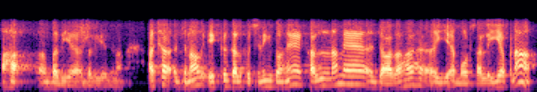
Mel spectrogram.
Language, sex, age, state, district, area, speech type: Dogri, male, 30-45, Jammu and Kashmir, Reasi, urban, conversation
